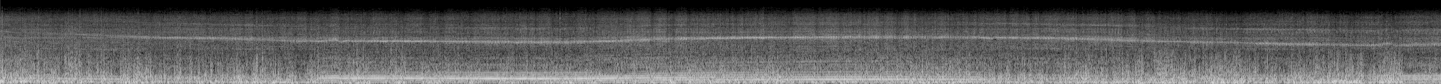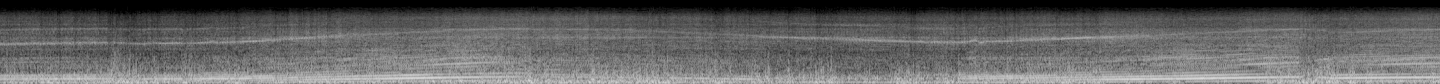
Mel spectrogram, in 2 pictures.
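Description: Triumph Street Triple R's inline three-cylinder engine under way, climbing in pitch as it accelerates about three times and dropping back between, over constant wind noise on the microphone at riding speed.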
